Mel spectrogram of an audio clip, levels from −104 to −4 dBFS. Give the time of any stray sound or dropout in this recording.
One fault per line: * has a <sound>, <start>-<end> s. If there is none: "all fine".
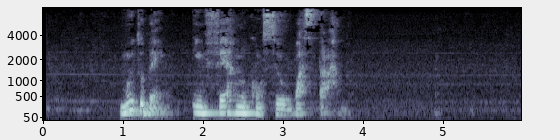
all fine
